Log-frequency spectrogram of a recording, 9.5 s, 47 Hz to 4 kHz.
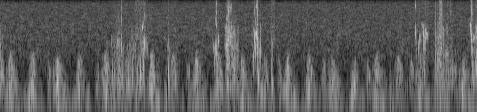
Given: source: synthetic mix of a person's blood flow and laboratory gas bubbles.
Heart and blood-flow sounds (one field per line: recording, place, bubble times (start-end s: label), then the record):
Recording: Doppler ultrasound of blood flow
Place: precordium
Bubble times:
0.00-0.09 s: bubbles
2.21-2.98 s: bubbles
3.31-3.57 s: bubbles
4.25-4.40 s: bubbles
4.48-4.79 s: bubbles
5.03-5.24 s: bubbles
5.40-5.49 s: bubbles
8.28-8.59 s: bubbles
8.68-9.08 s: bubbles
9.38-9.55 s: bubbles
From the record:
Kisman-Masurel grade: 233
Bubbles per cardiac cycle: several, 3 to 8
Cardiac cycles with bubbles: 50 to 99%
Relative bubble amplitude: loud (0.450 to 0.775)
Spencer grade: 3 (all of the cardiac periods contain showers or single bubble signals, but not dominating or overriding the cardiac motion signals)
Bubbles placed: only in the low amplitude regions of the cardiac cycle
